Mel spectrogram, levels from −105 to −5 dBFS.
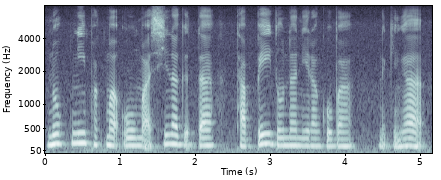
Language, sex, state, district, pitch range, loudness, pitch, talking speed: Garo, male, Meghalaya, South Garo Hills, 150-185 Hz, -16 LUFS, 160 Hz, 80 wpm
